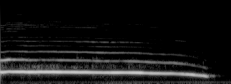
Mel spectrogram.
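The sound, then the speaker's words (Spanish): A person imitates a wolf howl, one long sustained tonal note that holds steady for about two seconds, then slides downward and cuts off, loud, with no other talking. “Aúlla el lobo feliz.”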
